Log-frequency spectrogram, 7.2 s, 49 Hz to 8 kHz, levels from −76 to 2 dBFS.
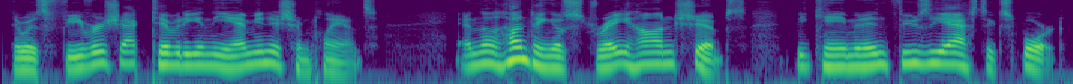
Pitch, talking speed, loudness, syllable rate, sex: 140 Hz, 160 wpm, -19 LUFS, 5.5 syllables/s, male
